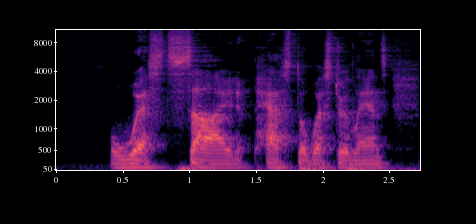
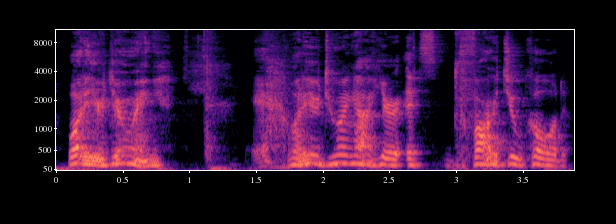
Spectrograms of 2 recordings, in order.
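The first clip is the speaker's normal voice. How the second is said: alarmed shout; 8 semitones higher, 8 dB louder than usual. Acted. Son alarmed at his father.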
